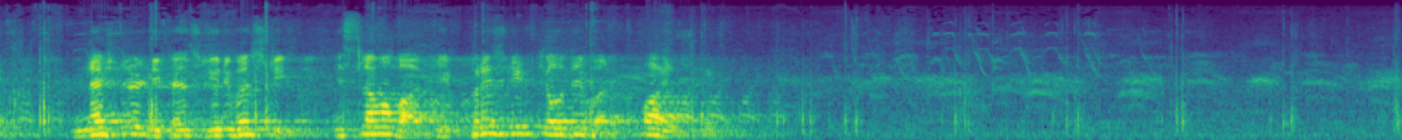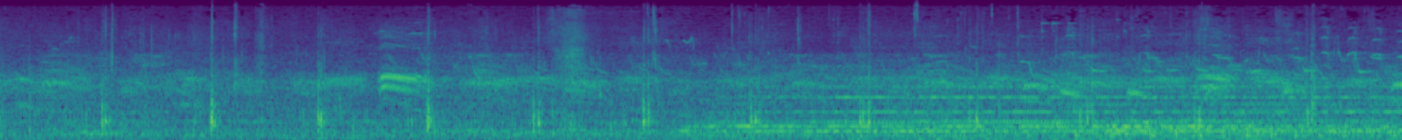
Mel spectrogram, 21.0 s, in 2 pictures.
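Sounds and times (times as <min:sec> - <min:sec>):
birds calling: 0:00.0 - 0:21.0
harsh bird call: 0:12.8 - 0:21.0.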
